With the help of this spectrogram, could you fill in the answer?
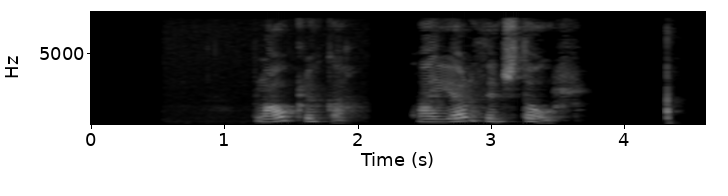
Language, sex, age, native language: Icelandic, female, 50-59, Icelandic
